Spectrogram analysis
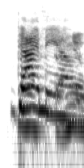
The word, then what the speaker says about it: Daimyo: Daimyo, yeah.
